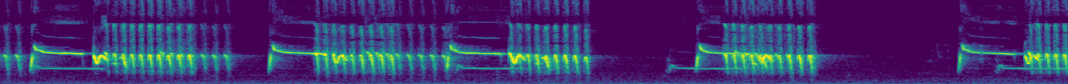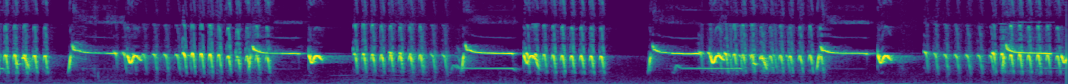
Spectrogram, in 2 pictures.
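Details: Prinia calls used as a lure to prompt silent prinias: about ten rapid bursts of high, buzzy chattering notes, each opening with a clear whistled note, separated by short pauses, with a quiet background.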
